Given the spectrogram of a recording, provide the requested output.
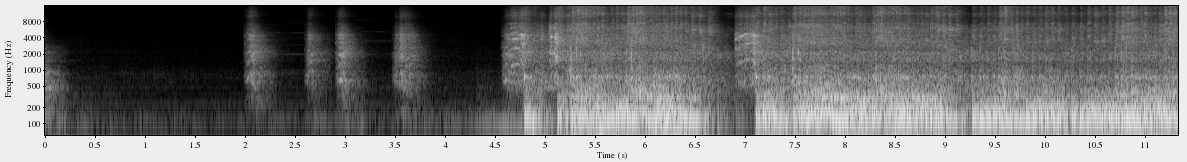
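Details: Custom Icebear Maddog scooter with 171 big bore kit, upgraded clutch/variator and custom Coffman exhaust, first start after long sitting, carb refitted, starting fluid used; cranking bursts catch into loud uneven running, won't rev right, air filter off (suspected).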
